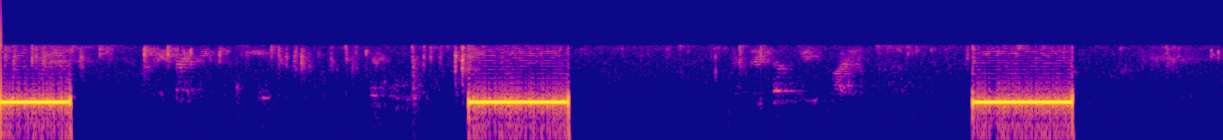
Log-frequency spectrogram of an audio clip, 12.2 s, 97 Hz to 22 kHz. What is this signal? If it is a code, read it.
Ringback tone (Europe, 425 Hz).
